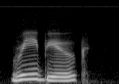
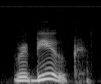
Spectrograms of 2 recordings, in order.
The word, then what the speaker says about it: rebuke: The most common mistake on this pattern is to put too much emphasis on the first syllable, as in these examples. – Deter instead of deter. Rebuke instead of rebuke. Decline instead of decline.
